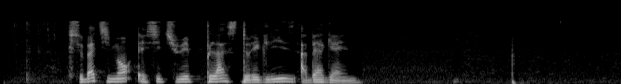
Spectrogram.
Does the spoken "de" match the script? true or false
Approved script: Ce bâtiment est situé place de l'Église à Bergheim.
true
